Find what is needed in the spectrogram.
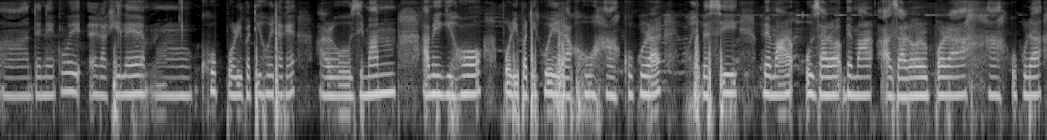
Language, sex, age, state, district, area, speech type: Assamese, female, 30-45, Assam, Sivasagar, rural, spontaneous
